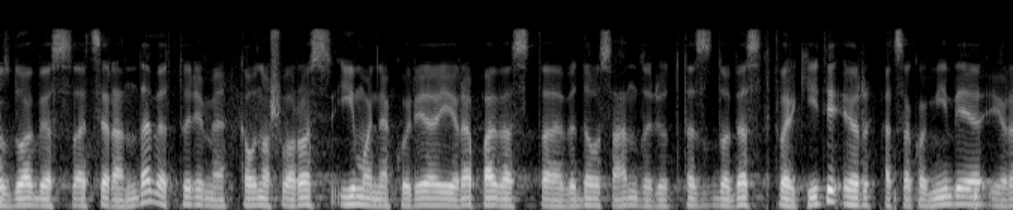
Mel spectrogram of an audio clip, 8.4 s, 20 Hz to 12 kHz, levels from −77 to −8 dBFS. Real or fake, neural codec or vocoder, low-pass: real; none; 7.2 kHz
